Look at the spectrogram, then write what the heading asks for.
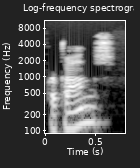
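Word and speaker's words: coth: تكملت طبعا الستة فانكشنز، في واحدة تشبه الكوتان والساك والكوساك نقول عليهم هايبربوليك كوتان اللي هي بننطقها كوتانش، هايبربوليك ساك اللي بننطقها ساش، هايبربوليك كوساك بننطقها كوساش.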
